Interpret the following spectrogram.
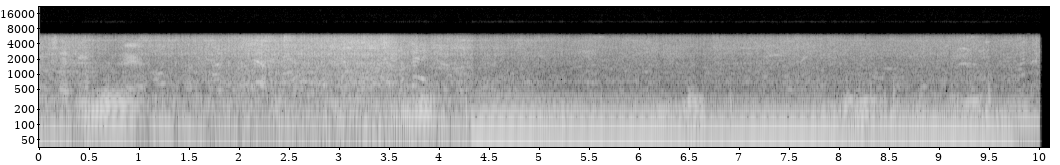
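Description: Car audio subwoofers playing during an SPL test: gliding bass notes first, then, about four seconds in, a sudden, very loud, steady low bass tone that holds for around six seconds.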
